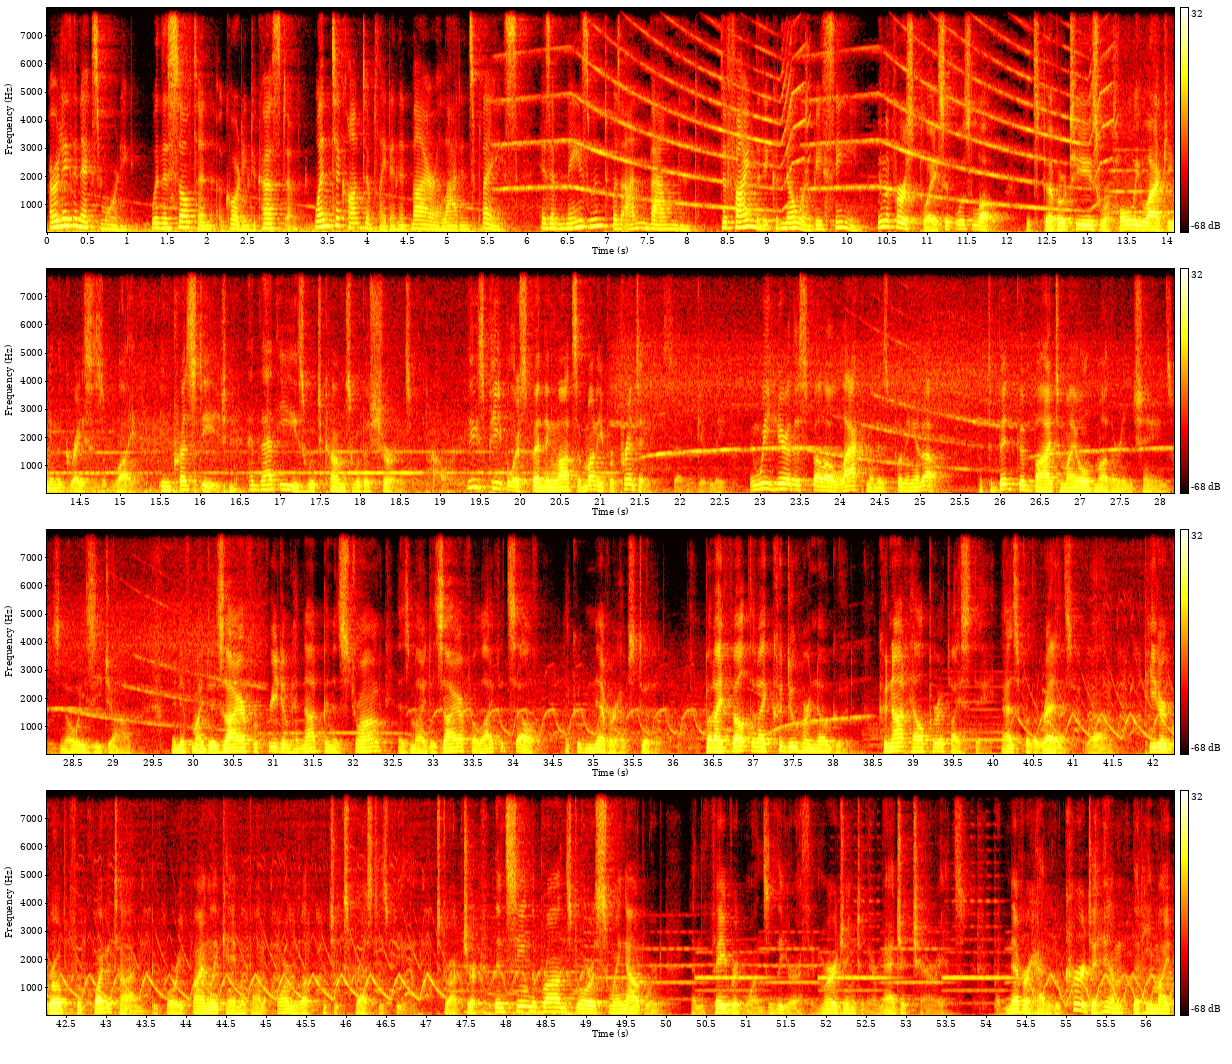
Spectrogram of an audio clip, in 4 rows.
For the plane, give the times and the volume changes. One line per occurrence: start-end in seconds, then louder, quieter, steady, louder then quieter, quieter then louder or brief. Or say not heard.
not heard.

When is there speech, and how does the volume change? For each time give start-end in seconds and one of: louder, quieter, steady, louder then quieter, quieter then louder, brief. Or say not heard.
0.0-56.3 steady.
